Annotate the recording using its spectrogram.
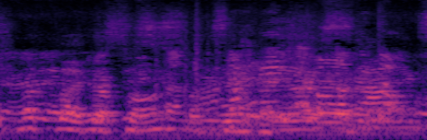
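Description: Speech only: people talking, with voices overlapping.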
